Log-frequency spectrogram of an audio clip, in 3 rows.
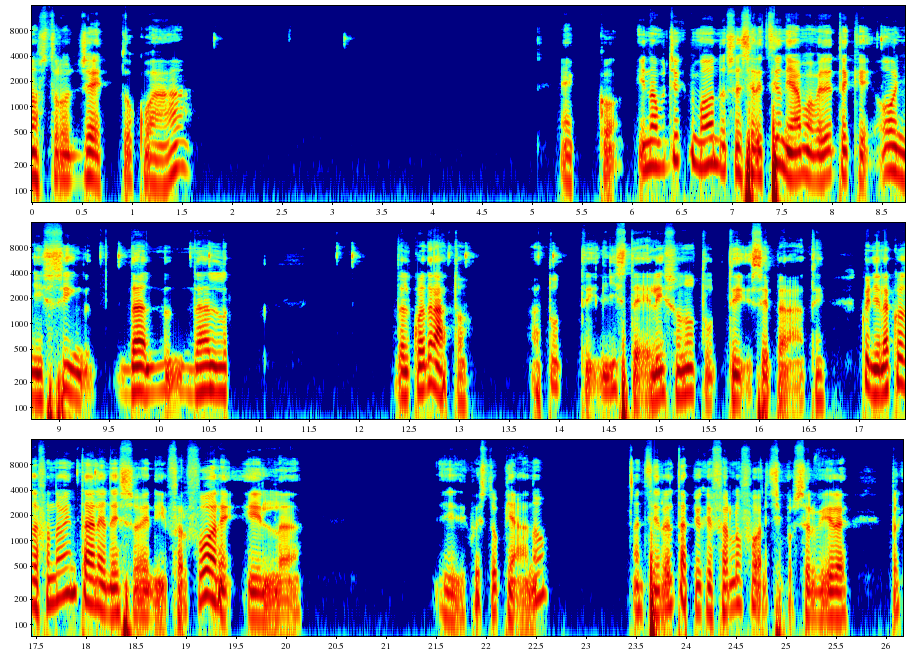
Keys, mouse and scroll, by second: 7.2-15.5 right drag, 17.9 right click, 19.8 x.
